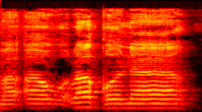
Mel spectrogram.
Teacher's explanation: غین کو بھی منہ بھر کے پڑھیے گا کہ غین حروف مستعلیہ میں سے ہے، اور قاف بھی حروف مستعلیہ ہے، پلس قاف پر قلقلہ بھی ہو رہا ہے کیونکہ قاف حروف قلقلہ میں سے بھی ہے، تو قلقلہ بھی کرنا ہے، منہ بھر کے بھی پڑھنا ہے.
